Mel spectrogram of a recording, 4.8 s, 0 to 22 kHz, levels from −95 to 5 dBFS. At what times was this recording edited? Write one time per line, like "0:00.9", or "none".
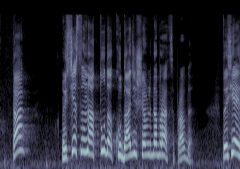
0:01.1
